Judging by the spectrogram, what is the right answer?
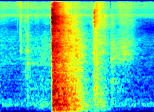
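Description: A door swinging shut as a five-year-old leaves the room, one close, fairly loud thump with a short rattling tail, then quiet.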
